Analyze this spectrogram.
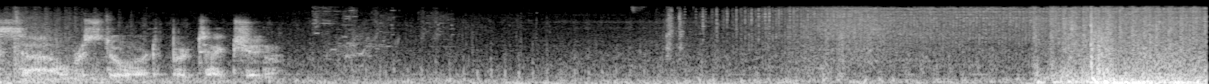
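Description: A helicopter's rotor thuds overhead.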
